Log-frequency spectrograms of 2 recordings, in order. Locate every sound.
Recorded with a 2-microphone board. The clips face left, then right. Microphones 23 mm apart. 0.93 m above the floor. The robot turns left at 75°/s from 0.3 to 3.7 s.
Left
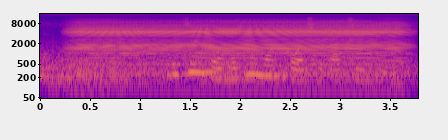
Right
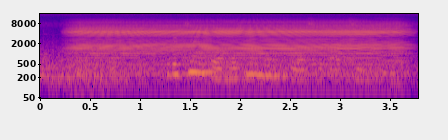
1.3 s a woman speaking: 150° right, 2.5 m; by 3.7 s 30° left, 2.5 m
